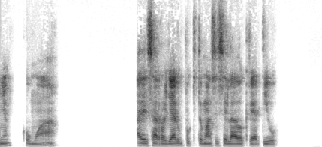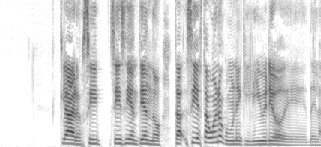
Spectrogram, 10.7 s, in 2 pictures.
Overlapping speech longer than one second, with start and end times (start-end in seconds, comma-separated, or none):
none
